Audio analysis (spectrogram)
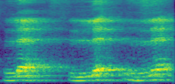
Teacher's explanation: पार्श्विक ध्वनि कहते हैं। ले के उच्चारण में ले जिह्वा मसोड़ों के पास जाकर फैल जाती है और जो वायु रहती है वो दोनों मसोड़ों के पास से यानी कि पार्श्व से होकर गुजरती है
